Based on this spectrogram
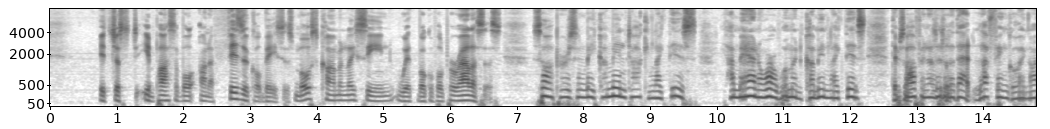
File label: Obligatory falsetto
